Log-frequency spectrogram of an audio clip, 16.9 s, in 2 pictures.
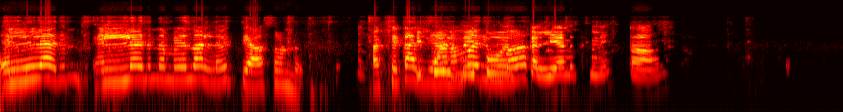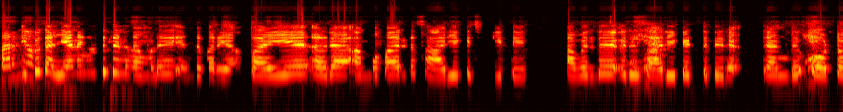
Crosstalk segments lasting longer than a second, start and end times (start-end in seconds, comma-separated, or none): none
